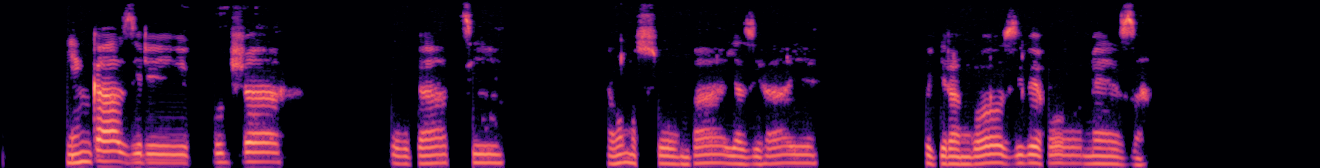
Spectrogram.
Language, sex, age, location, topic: Kinyarwanda, male, 36-49, Musanze, government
